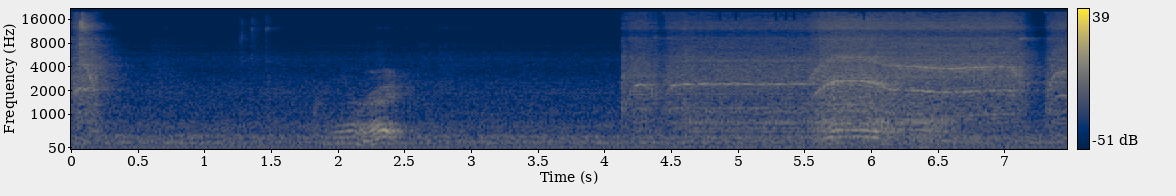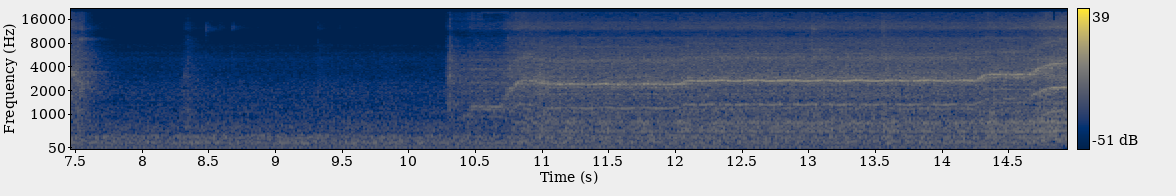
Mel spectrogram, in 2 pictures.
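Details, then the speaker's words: Big Block Chevy unrun for a couple of years, distributor removed, oil system primed with drill before dyno: high drill whine in bursts, then longer steady pull as the drill drags down when the oil pump moves oil. "So, you can feel once the oil pump starts moving a bunch of oil, um, you can hear the drill drag down and start working harder."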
